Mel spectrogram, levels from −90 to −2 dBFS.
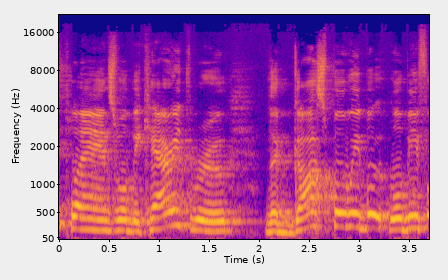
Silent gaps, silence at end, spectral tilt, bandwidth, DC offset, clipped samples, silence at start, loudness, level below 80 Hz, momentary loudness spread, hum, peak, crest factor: none; 0 s; -4 dB/octave; 19 kHz; under 0.1%; under 0.1%; 0 s; -18 LUFS; -52 dBFS; 4 LU; none; -6 dBFS; 12 dB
